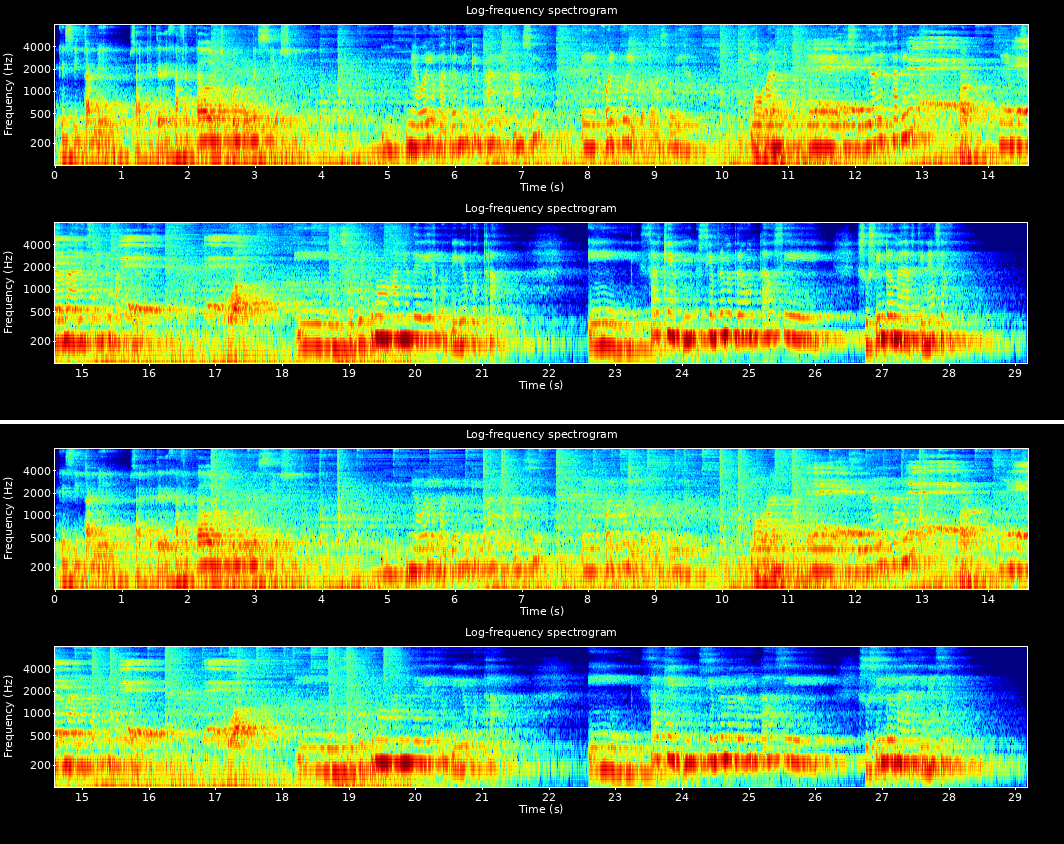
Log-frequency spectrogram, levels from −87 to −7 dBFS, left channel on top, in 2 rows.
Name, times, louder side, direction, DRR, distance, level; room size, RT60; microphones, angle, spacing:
voice 1, 0.1-3.6 10.5-10.8 13.6-13.8 17.1-17.5, left 1 dB, 35° left, 2 dB, 0.8 m, -21 dB
sound 1, 2.3-19.8, right 1 dB, 40° right, 2.0 m, -28 dB
voice 2, 4.9-7.3 7.9-9.6 9.9-10.1 10.4-10.9 11.3-12.9 14.2-16.1 18.2-21.3 21.8-22.2 22.6-28.1, left 2 dB, 90° left, 4 dB, 0.6 m, -21 dB
sound 2, 11.3-12.2 12.7-13.7 14.2-15.0 15.5-16.3 16.8-17.5, equal, 5° right, 0.8 m, -26 dB
8.9 x 7.4 x 8.2 m, 2.6 s
head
